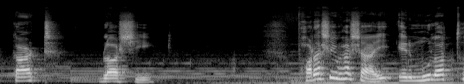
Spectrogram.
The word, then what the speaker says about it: carte blanche: উচ্চারণটা লক্ষ্য করো বন্ধুরা, লেখার সময় আমরা লিখছি CARTE BLANCHE। মনে হচ্ছে যেন কার্টে ব্লাঞ্চি, কিন্তু তা নয়, এটার উচ্চারণ হচ্ছে কার্ট ব্লশি।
